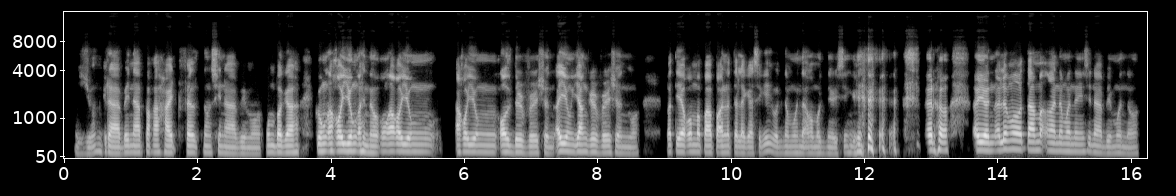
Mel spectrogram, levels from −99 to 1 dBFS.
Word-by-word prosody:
'Yon, 110 Hz, +4 st, -11 dB
grabe 110 Hz, -3 st, +1 dB
napaka-heartfelt 125 Hz, -1 st, 0 dB
ng 120 Hz, -1 st, -8 dB
sinabi 110 Hz, -3 st, -3 dB
mo. 105 Hz, 0 st, -7 dB
Kumbaga 125 Hz, 0 st, +3 dB, 0.2 s
kung 145 Hz, 0 st, +1 dB
ako 145 Hz, +1 st, +5 dB
yung 150 Hz, 0 st, +4 dB
ano, 125 Hz, -3 st, -1 dB
kung 140 Hz, +3 st, -3 dB
ako 140 Hz, 0 st, +5 dB
yung 135 Hz, 0 st, 0 dB, 0.6 s
ako 130 Hz, +1 st, +1 dB
yung 135 Hz, -1 st, -2 dB, 0.3 s
older 130 Hz, -1 st, +3 dB
version 120 Hz, -1 st, -4 dB
ay, 145 Hz, -, +7 dB
yung 135 Hz, -2 st, -4 dB
younger 135 Hz, -1 st, +2 dB
version 120 Hz, -1 st, -4 dB
mo, 110 Hz, 0 st, -11 dB, 0.4 s
pati 135 Hz, 0 st, -3 dB
ako 130 Hz, 0 st, +3 dB
mapapaano 125 Hz, -1 st, +2 dB
talaga, 115 Hz, -1 st, -2 dB
"Sige, 140 Hz, +6 st, -7 dB
'wag 115 Hz, -3 st, -7 dB
na 120 Hz, -, -6 dB
muna 115 Hz, -1 st, -6 dB
ako 115 Hz, 0 st, -6 dB
mag-nursing," 110 Hz, +2 st, -9 dB
ganyan. 190 Hz, +10 st, +3 dB, 0.8 s
Pero 165 Hz, 0 st, +4 dB, 0.4 s
ayun, 160 Hz, -1 st, +6 dB
alam 175 Hz, +3 st, +2 dB
mo, 180 Hz, -, +4 dB
tama 165 Hz, -1 st, +4 dB
nga 155 Hz, -1 st, 0 dB
naman 145 Hz, -1 st, -3 dB
na 140 Hz, -, -5 dB
yung 140 Hz, -, -10 dB
sinabi 120 Hz, -4 st, -5 dB
mo, 120 Hz, +1 st, -8 dB
'no, 105 Hz, 0 st, -11 dB
125 Hz, 170 wpm, -21 LUFS, 115-140 Hz, 0.8 s, ay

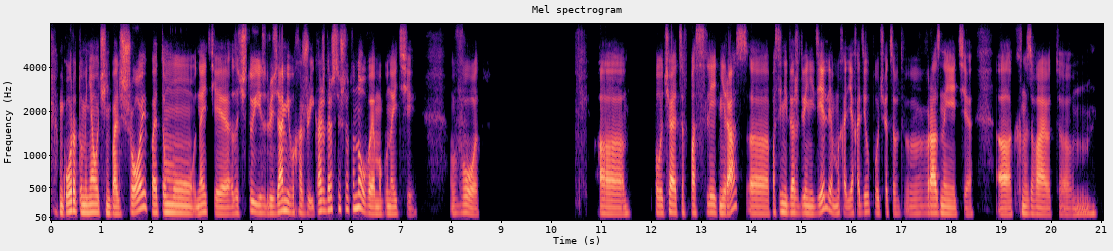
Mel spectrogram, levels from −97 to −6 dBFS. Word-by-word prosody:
Город 130 Hz, +3 st, +4 dB
у -, -, +1 dB
меня 120 Hz, +1 st, +4 dB
очень 120 Hz, -1 st, 0 dB
большой, 125 Hz, -, +3 dB
поэтому, 120 Hz, -, +1 dB
знаете, 105 Hz, -3 st, 0 dB
зачастую 115 Hz, +6 st, -1 dB
и 120 Hz, -2 st, +1 dB
с 115 Hz, -, -6 dB
друзьями 130 Hz, +7 st, +3 dB
выхожу, 120 Hz, -4 st, -4 dB
и 100 Hz, -, -4 dB
каждый 150 Hz, +5 st, +1 dB
раз 175 Hz, +3 st, 0 dB
я 180 Hz, -, -3 dB
что-то 175 Hz, +1 st, -5 dB
новое 125 Hz, -, +3 dB
могу 100 Hz, +1 st, -5 dB
найти. 105 Hz, 0 st, -4 dB, 0.7 s
Вот. 110 Hz, -4 st, -2 dB, 2.4 s
А, 105 Hz, -2 st, +2 dB, 0.6 s
получается, 120 Hz, 0 st, +1 dB
в -, -, -22 dB
последний 120 Hz, -1 st, -1 dB
раз, 195 Hz, -, +2 dB
э, 110 Hz, -2 st, +1 dB
последние 125 Hz, -1 st, -2 dB
даже 120 Hz, -2 st, 0 dB
две 115 Hz, 0 st, -2 dB
недели 120 Hz, -, +1 dB
мы 115 Hz, 0 st, -5 dB
хо -, -, -4 dB
я 110 Hz, +3 st, -3 dB
ходил, 125 Hz, +3 st, -5 dB
получается, 115 Hz, -2 st, -8 dB
вот 105 Hz, +1 st, -19 dB
в 110 Hz, +2 st, -11 dB
разные 110 Hz, -3 st, +3 dB
эти, 100 Hz, 0 st, -8 dB, 0.4 s
а, 95 Hz, +1 st, +3 dB
как -, -, -21 dB
их -, -, -12 dB
называют, 100 Hz, -3 st, 0 dB
эм, 100 Hz, +3 st, -10 dB
115 Hz, 130 wpm, -24 LUFS, 105-125 Hz, 2.4 s, Город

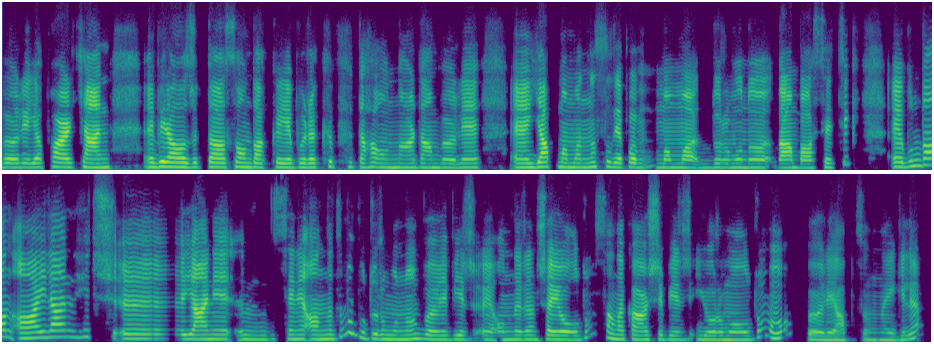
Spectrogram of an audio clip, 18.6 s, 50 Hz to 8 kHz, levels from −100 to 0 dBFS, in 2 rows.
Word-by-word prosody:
böyle 200 Hz, 0 st, +1 dB
yaparken, 200 Hz, -1 st, +5 dB, 0.4 s
eee, 210 Hz, -, +2 dB
birazcık 215 Hz, -3 st, +5 dB
daha 210 Hz, -1 st, +5 dB
son 210 Hz, 0 st, -1 dB
dakikaya 195 Hz, -1 st, 0 dB
bırakıp 200 Hz, +3 st, -2 dB, 0.2 s
daha 205 Hz, +2 st, -1 dB
onlardan, 195 Hz, -1 st, -2 dB
böyle, 190 Hz, +1 st, 0 dB, 0.3 s
eee, -, -, +4 dB
yapmama, 205 Hz, -2 st, +3 dB
nasıl 220 Hz, +1 st, -4 dB
yapamama 190 Hz, -3 st, -2 dB
durumundan 185 Hz, 0 st, 0 dB
bahsettik. 190 Hz, -, -3 dB, 0.4 s
Eee, 220 Hz, 0 st, +2 dB
bundan 305 Hz, +5 st, +2 dB
ailen 285 Hz, +5 st, +3 dB
hiç, 300 Hz, +1 st, -12 dB
ııı, 220 Hz, -1 st, -1 dB, 0.2 s
yani, 210 Hz, 0 st, +4 dB
ııı, 195 Hz, -1 st, -8 dB
seni 210 Hz, +1 st, -2 dB
anladı 205 Hz, +1 st, -2 dB
mı -, -, -5 dB
bu 260 Hz, -4 st, -7 dB
durumunu? 210 Hz, 0 st, -3 dB
Böyle 195 Hz, -2 st, -2 dB
bir, 195 Hz, 0 st, -6 dB
eee, 185 Hz, -2 st, -2 dB
onların 195 Hz, +1 st, -4 dB
şeyi 190 Hz, +1 st, +3 dB
oldu 185 Hz, +5 st, 0 dB
mu, -, -, -24 dB
sana 235 Hz, -, -2 dB
karşı 195 Hz, 0 st, 0 dB
bir 185 Hz, -1 st, -6 dB
yorumu 185 Hz, -1 st, -4 dB
oldu 180 Hz, +9 st, -5 dB
mu 255 Hz, 0 st, -1 dB, 0.3 s
böyle 175 Hz, -1 st, -2 dB
yaptığınla 170 Hz, 0 st, -6 dB
ilgili? 180 Hz, -, -5 dB
200 Hz, 145 wpm, -21 LUFS, 190-215 Hz, 0.4 s, yaparken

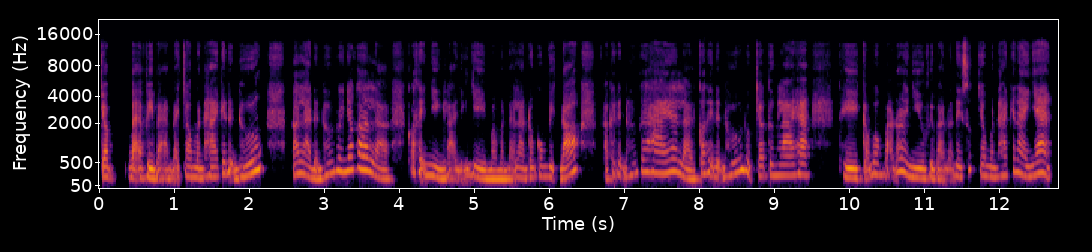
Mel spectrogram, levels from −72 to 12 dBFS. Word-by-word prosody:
cho 205 Hz, 0 st, +3 dB, 0.3 s
bạn 185 Hz, -1 st, +2 dB
vì 180 Hz, -2 st, +8 dB
bạn 170 Hz, 0 st, -2 dB
đã 170 Hz, -, -3 dB
cho 205 Hz, -, -3 dB
mình 190 Hz, -2 st, 0 dB
hai 200 Hz, +2 st, 0 dB
cái 260 Hz, -, -3 dB
định 175 Hz, -, 0 dB
hướng. 235 Hz, -, +4 dB, 0.4 s
Đó 235 Hz, -, +1 dB
là 255 Hz, -5 st, -1 dB
định 170 Hz, -1 st, +1 dB
hướng 255 Hz, -, -4 dB
thứ 320 Hz, -, +4 dB
nhất 320 Hz, +3 st, +3 dB
á 350 Hz, -3 st, +7 dB
là 180 Hz, -, -1 dB, 0.2 s
có -, -, -3 dB
thể 295 Hz, 0 st, +1 dB
nhìn 210 Hz, -7 st, +1 dB
lại 170 Hz, -, -2 dB
những 115 Hz, -, -4 dB
gì 175 Hz, -3 st, +2 dB
mà 165 Hz, 0 st, +3 dB
mình 165 Hz, 0 st, +3 dB
đã 165 Hz, 0 st, -2 dB
làm 180 Hz, -2 st, -3 dB
trong 190 Hz, 0 st, -4 dB
công 210 Hz, +1 st, -8 dB
việc 190 Hz, -, -2 dB
đó, 275 Hz, -, +4 dB, 0.4 s
và -, -, -3 dB
cái -, -, -7 dB
định -, -, -5 dB
hướng 240 Hz, +4 st, -8 dB
thứ 295 Hz, -, -4 dB
hai 280 Hz, -1 st, +1 dB
á 305 Hz, -, +3 dB
là 180 Hz, -, 0 dB
có -, -, -2 dB
thể -, -, -2 dB
định -, -, -3 dB
hướng 255 Hz, -, +1 dB
được 325 Hz, -, 0 dB
cho 215 Hz, -, -4 dB
tương 225 Hz, +1 st, -6 dB
lai 230 Hz, 0 st, +1 dB
ha. 245 Hz, 0 st, +3 dB, 0.4 s
Thì 185 Hz, -4 st, +5 dB
cảm -, -, -3 dB
ơn 245 Hz, -1 st, -4 dB
bạn -, -, -5 dB
rất 310 Hz, -, 0 dB
là 300 Hz, -, +2 dB
nhiều 185 Hz, -4 st, +2 dB
vì 175 Hz, -, +1 dB
bạn 170 Hz, 0 st, -3 dB
đã -, -, -7 dB
đề 205 Hz, -, -2 dB
xuất 340 Hz, -, +1 dB
cho 230 Hz, -, -4 dB
mình 195 Hz, -2 st, -4 dB
hai 225 Hz, +3 st, -3 dB
cái 300 Hz, -, -3 dB
này 245 Hz, -7 st, 0 dB
nha! 265 Hz, +6 st, +3 dB
215 Hz, 320 wpm, -21 LUFS, 180-270 Hz, 0.4 s, vì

